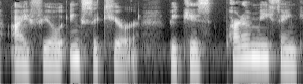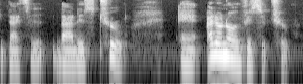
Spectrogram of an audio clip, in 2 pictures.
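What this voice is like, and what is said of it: Speaks English with an accent. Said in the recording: “my accent, ... my pronunciation, or the way I talk”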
